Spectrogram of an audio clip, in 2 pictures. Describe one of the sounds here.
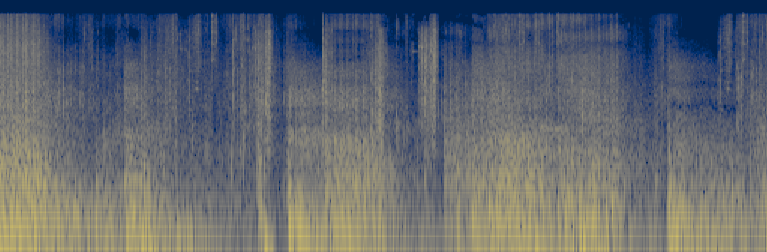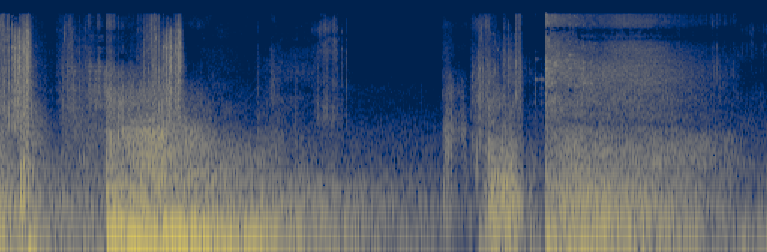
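A smoke grenade hisses as it bursts open.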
